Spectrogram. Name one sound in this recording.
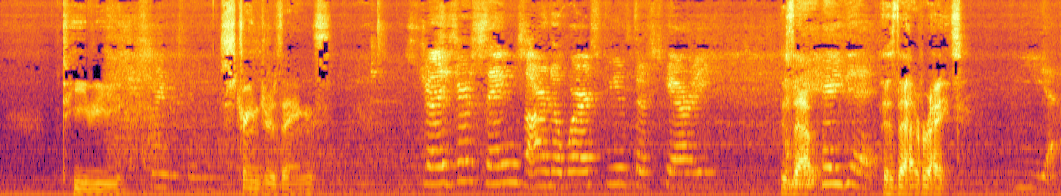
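Young girls talk with animation close by.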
